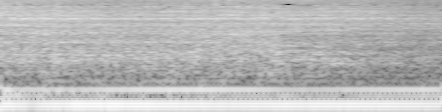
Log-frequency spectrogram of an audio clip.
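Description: Live rock band holding a sustained low chord, ringing out from the bass and guitar amplifiers as a steady low drone with a noisy wash above it.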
